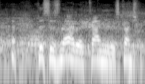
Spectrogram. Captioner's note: laughing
